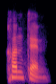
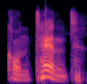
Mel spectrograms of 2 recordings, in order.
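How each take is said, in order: First: The stress is on the first syllable. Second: The stress is on the second syllable.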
